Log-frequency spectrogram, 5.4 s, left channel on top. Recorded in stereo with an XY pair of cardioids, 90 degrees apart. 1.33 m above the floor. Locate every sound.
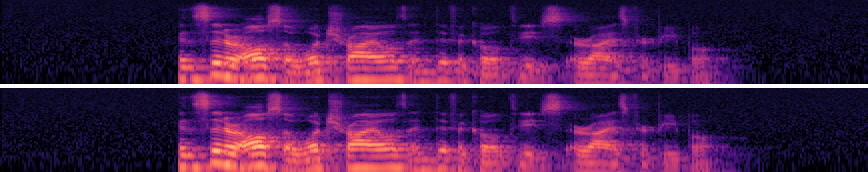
1.1 s a man speaking: 20° right, 0.9 m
